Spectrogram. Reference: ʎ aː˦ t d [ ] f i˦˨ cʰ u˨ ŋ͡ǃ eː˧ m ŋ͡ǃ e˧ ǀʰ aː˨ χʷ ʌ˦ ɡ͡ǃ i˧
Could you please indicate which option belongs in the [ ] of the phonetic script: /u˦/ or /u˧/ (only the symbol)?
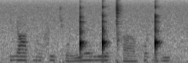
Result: u˧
